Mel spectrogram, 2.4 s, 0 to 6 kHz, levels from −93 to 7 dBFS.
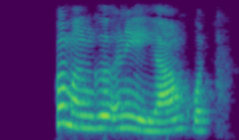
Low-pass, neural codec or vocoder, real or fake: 5.4 kHz; none; real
